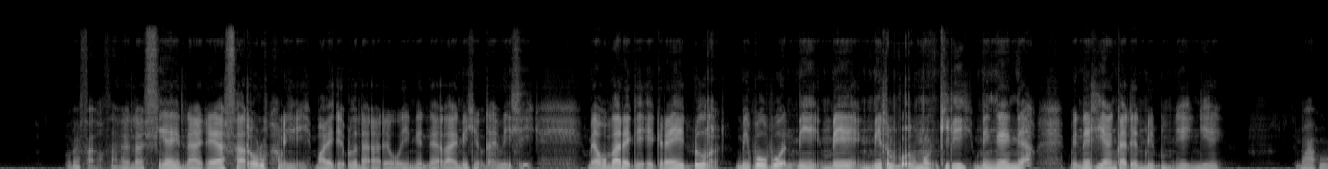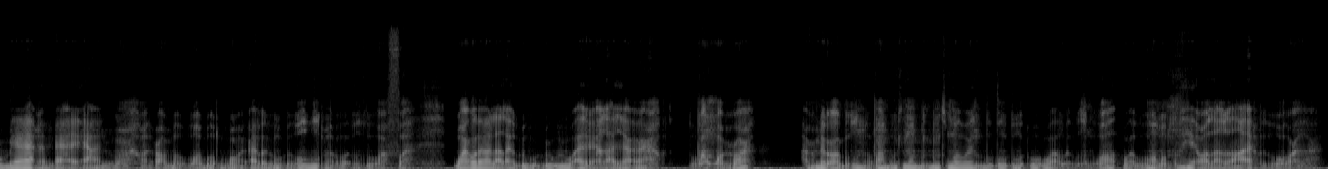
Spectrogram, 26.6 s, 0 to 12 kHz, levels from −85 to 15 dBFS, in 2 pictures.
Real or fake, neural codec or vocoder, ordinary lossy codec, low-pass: fake; autoencoder, 22.05 kHz, a latent of 192 numbers a frame, VITS, trained on many speakers; none; 9.9 kHz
